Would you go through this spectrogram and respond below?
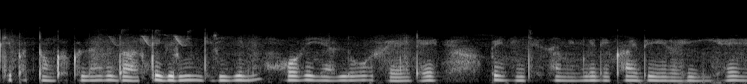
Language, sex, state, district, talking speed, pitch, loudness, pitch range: Hindi, female, Bihar, Madhepura, 135 wpm, 185 Hz, -24 LUFS, 180-195 Hz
